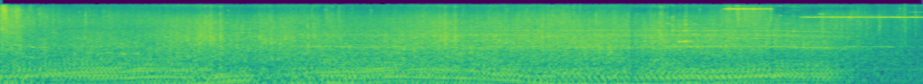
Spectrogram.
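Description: A truck engine roars steadily and then cuts out.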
